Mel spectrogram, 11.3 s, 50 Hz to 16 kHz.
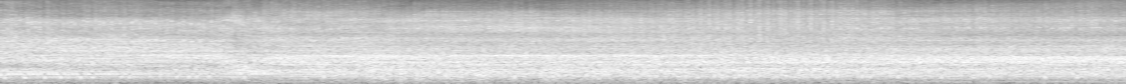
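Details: Snapper riding mower on its first start in 4 years, uneven, ragged, lumpy note with no steady beat; rough running, cause not clear.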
